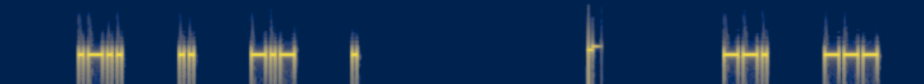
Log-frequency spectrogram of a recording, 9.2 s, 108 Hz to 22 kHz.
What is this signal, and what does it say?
Morse code, heard as a keyed tone, about 25 wpm, spaced as for 12 wpm, 700 Hz. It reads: LIKE GO
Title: 4x Character Spacing - Top 100 Words - 25wpm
